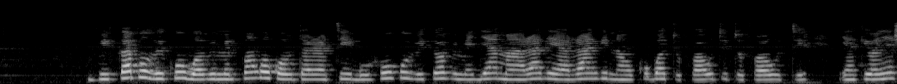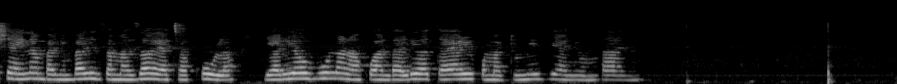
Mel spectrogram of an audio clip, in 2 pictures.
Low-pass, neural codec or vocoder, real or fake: 7.2 kHz; none; real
